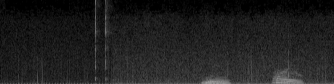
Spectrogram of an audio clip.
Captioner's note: beeps on computer, Mouse Clicking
